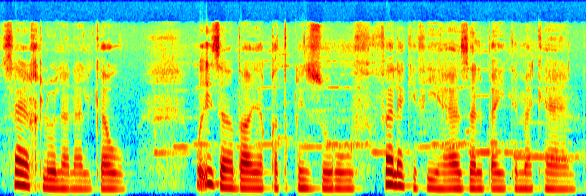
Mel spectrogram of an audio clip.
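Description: A woman's voice: sits low, moderate pace, warm tone, faint music behind, natural voice. A woman voicing a scornful, sneering man. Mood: soothing. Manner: sneering, mocking. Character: menacing scornful man, a gang boss.

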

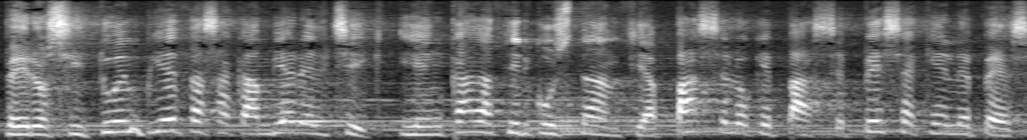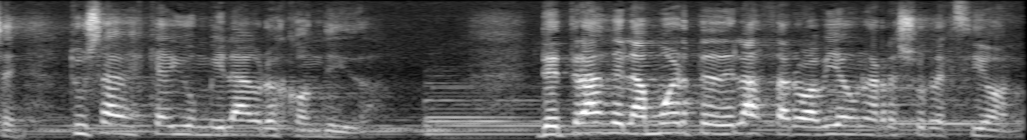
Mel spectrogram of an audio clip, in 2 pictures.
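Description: A male pastor delivers a fervent, exhorting sermon and drops personal stories into it. His high voice carries through a long-reverb hall while music plays underneath.

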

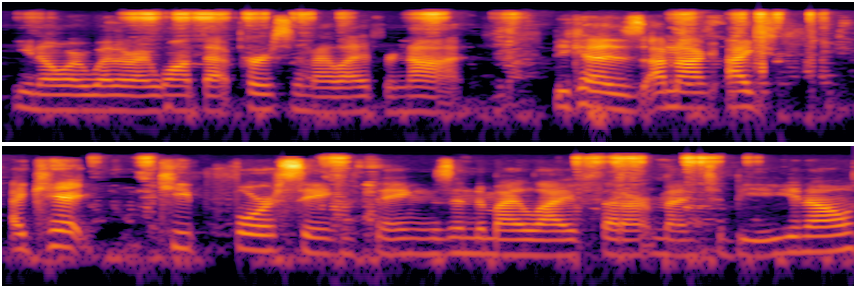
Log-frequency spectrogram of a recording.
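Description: A woman's voice: lowish voice, background noise. A woman hosting a podcast in a casual, rambling chat with many fillers and easy laughter. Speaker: podcast host.

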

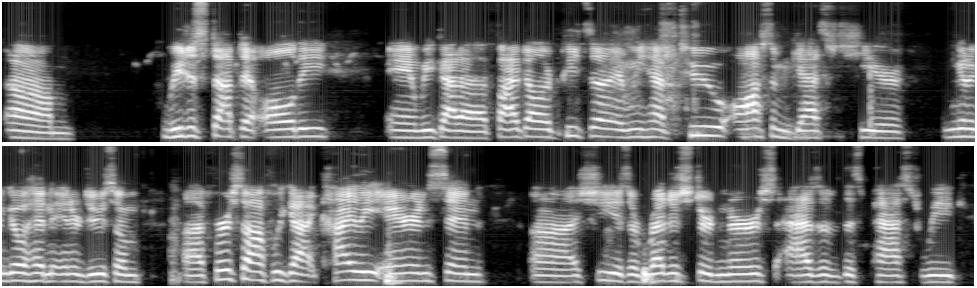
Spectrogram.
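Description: A man's voice: on the high side, fairly even intonation, moderate pace, pushed and bright, dry recording, low-quality recording. A man co-hosting a casual podcast from home, leading the questions and cracking self-deprecating jokes. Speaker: podcast co-host. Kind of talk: casual chat. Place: home, at night.

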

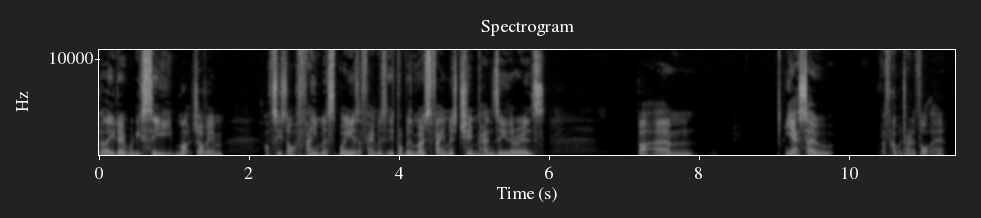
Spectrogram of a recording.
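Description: A man in his mid-thirties rambles through a casual monologue, interrupting himself, losing his train of thought, and poking dry fun at himself. His voice is lowish with a darkish tone, and the recording is dry.

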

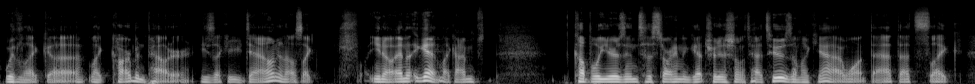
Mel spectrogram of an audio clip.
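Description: A man's voice: medium pitch, fairly even intonation, a little fast, vocal fry, a little mellow, no room sound, studio quality. A young man telling stories in a casual chat, rambling and slangy, packing every sentence with fillers and swearing. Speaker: guest telling tattoo stories.

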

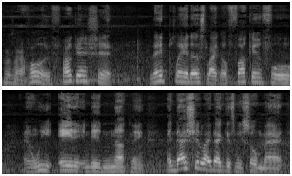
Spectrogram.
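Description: A man's voice: fairly high pitch, expressive, moderate pace, slight background noise. Heated, profane young man ranting. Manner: profane, heated, rambling conspiracy talk. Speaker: self-described conspiracy theorist. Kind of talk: casual rant.

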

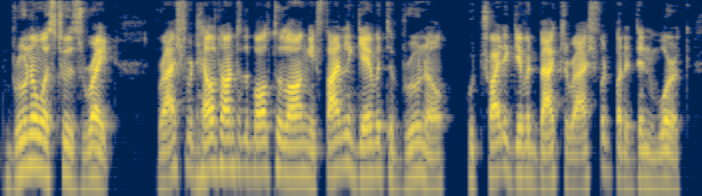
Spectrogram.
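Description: A man in a casual football podcast, voice of ordinary middle pitch, talking through his opinions with conviction. He likes to hammer a point home by repeating it. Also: fairly quick. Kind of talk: casual sports chat.

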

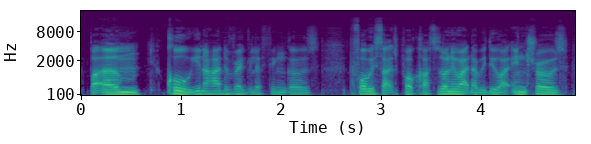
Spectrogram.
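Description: Fast-talking London roadman podcast host, man. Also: on the low side, little pitch movement. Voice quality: London roadman slang-heavy delivery. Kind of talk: casual podcast banter.

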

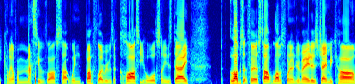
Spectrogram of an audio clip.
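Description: Bright, clear Australian bloke rambling tips. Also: male voice, fairly high pitch, no room sound. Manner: rambling, self-correcting, joking. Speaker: podcast host giving racing tips. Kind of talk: casual solo podcast chat. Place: home room.

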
